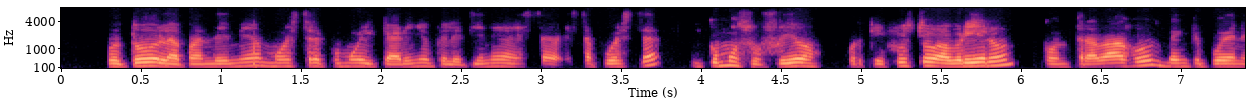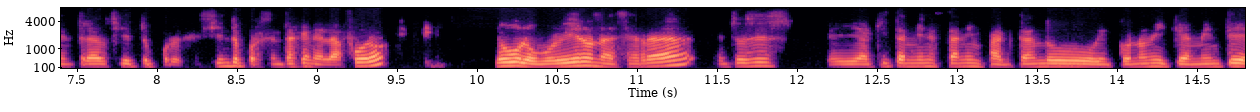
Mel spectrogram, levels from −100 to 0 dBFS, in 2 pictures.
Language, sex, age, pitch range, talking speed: Spanish, male, 20-39, 140-180 Hz, 180 wpm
